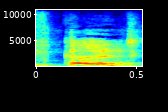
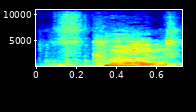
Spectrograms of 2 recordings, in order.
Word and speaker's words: skirt: ගොඩක් අය කියයි skirt කියලා. It's wrong. යන්නක් එනවා නම් ඔයාගේ උච්චාරණය කියන එක pronunciation කියන එක හරි නැහැ. It's not good. එහෙනම් මේක skirt කියලා වෙනස් වෙන්න ඕනේ.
